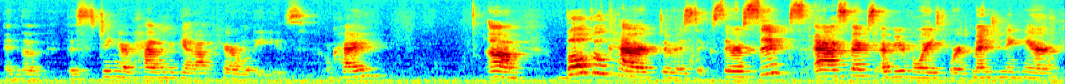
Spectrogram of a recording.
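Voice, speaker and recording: A middle-aged woman with a Massachusetts accent teaching a speech class, loud and projecting, checking in with "okay?" as she goes. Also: medium pitch, recorded from a distance, a little hiss or hum. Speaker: college speech instructor. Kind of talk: classroom lecture. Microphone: camera at a distance. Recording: echoey classroom recorded from afar.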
